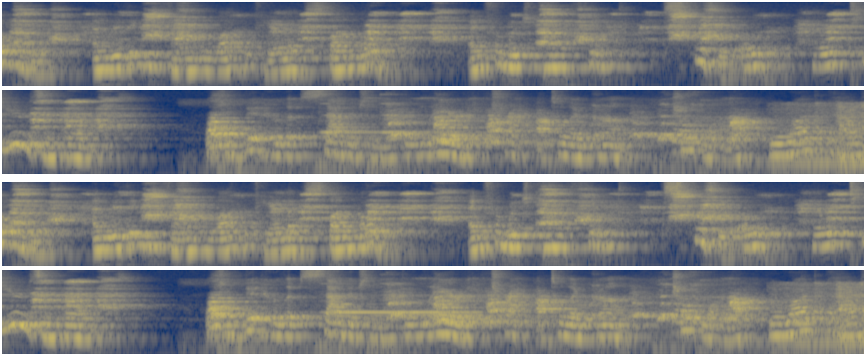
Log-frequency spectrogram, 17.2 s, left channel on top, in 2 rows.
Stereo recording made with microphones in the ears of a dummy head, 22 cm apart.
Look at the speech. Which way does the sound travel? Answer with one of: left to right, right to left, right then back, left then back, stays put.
stays put.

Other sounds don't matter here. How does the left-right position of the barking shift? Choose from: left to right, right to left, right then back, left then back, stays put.
left then back.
